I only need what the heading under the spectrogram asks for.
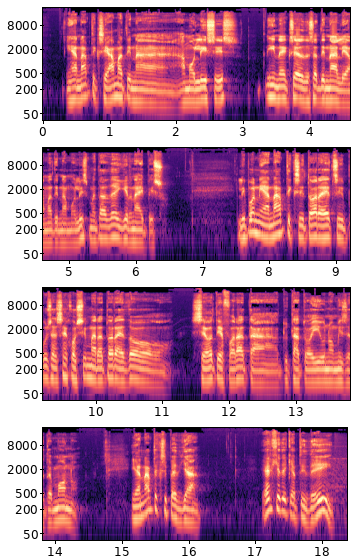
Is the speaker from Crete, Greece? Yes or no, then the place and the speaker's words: yes; Heraklion, Crete, Greece; Εδώ στο Ηράκλειο, στον τόπο μου, εδώ που μένω.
